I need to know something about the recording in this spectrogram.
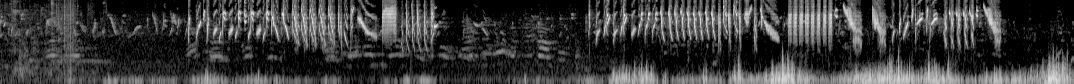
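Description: Caged finch singing: two long phrases of fast, high trills and twitters, the first starting about three seconds in and the second running from about nine seconds until near the end. A low rumbling noise sits under the second phrase.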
